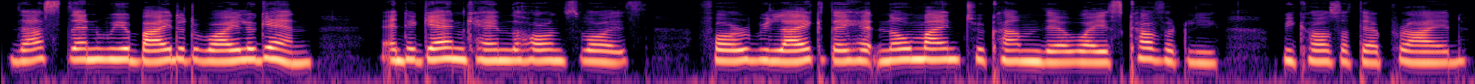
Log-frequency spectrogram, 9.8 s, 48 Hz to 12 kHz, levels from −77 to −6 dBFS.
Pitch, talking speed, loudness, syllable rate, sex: 225 Hz, 170 wpm, -16 LUFS, 4.8 syllables/s, female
